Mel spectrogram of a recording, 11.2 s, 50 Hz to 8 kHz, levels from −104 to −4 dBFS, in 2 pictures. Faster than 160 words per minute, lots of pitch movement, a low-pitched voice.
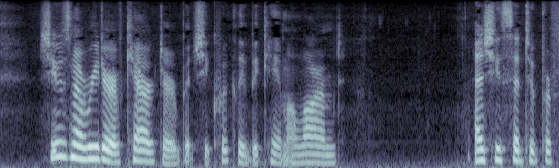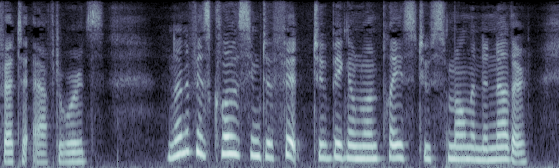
No: average, 175 wpm; wide, 5.8 semitones; high, 205 Hz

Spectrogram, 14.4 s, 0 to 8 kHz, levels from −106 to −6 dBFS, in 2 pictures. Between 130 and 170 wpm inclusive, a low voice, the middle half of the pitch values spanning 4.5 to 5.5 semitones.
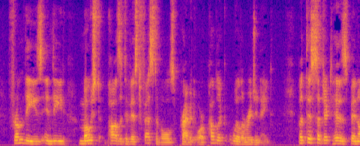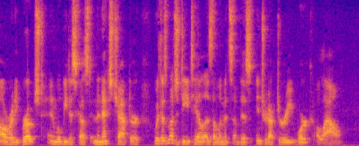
Yes: average, 160 wpm; low, 130 Hz; average, 4.9 semitones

